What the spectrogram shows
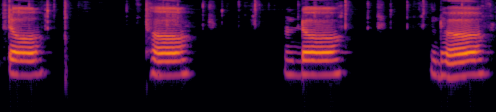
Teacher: ट वर्ग का उच्चारण स्थान मूर्धा होता है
